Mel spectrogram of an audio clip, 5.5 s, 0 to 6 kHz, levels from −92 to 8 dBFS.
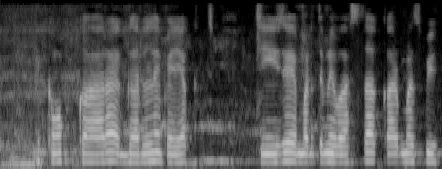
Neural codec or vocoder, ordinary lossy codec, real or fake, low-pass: codec, 24 kHz, 3.1 kbps, DualCodec; MP3, 48 kbps; fake; 5.4 kHz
